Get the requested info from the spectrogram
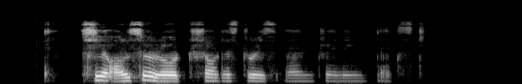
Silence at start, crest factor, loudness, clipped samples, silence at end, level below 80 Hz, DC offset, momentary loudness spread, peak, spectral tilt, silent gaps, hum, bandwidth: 0.45 s; 16 dB; -13 LUFS; under 0.1%; 1.65 s; -58 dBFS; under 0.1%; 24 LU; 0 dBFS; -4 dB/octave; 0.65-0.80 s; none; 8 kHz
